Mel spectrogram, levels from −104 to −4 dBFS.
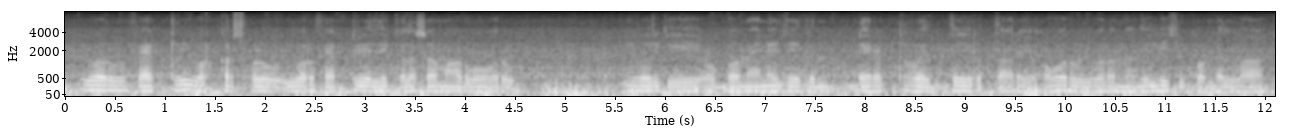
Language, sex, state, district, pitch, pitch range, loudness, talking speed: Kannada, male, Karnataka, Bellary, 120 Hz, 115-125 Hz, -16 LUFS, 100 wpm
